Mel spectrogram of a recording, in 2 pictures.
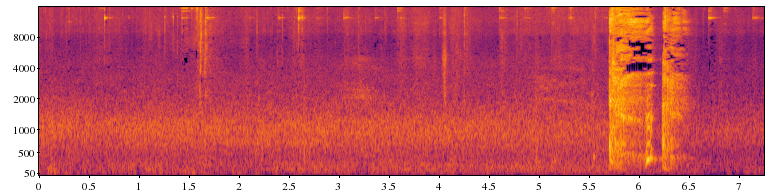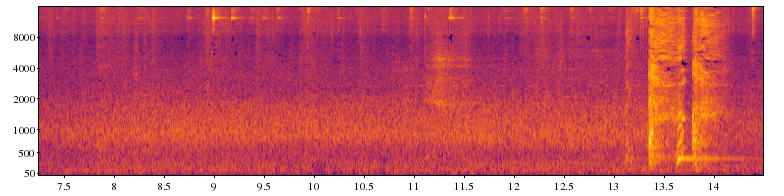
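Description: A woman coughing in two short fits, one about six seconds in and one near the end, over a steady background hiss.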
